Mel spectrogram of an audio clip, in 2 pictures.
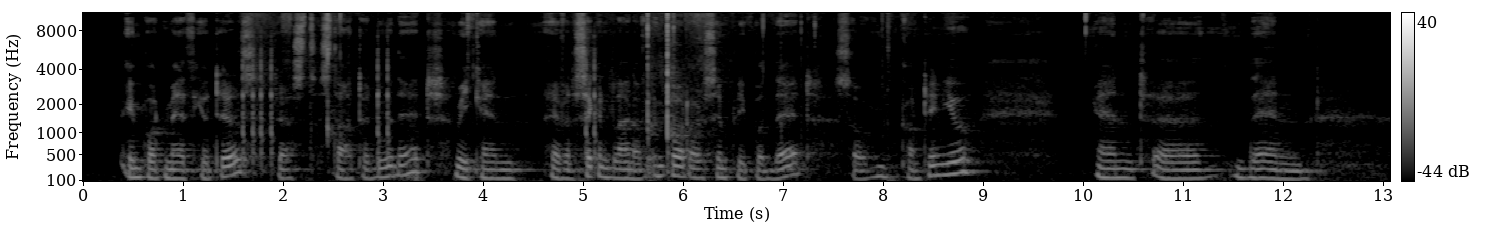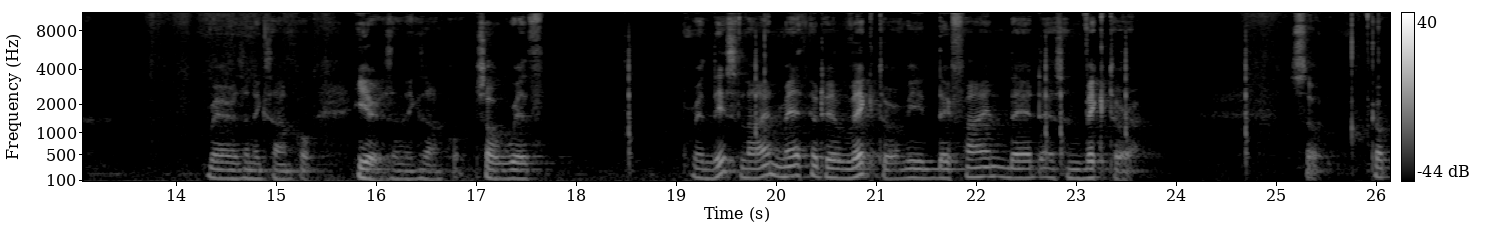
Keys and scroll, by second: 2.4 super+c, 5.6 ,, 5.9 space, 6.0 super+v, 7.3 super+Tab, 25.7 super+c.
